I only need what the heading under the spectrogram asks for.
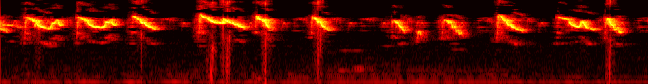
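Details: Nembak-style white-eye song for luring: short high twittered phrases, each a quick falling slur, spaced roughly every quarter second in an even rhythm.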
